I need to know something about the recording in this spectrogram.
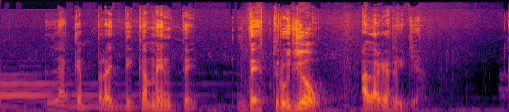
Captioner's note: Spanish spoken audio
